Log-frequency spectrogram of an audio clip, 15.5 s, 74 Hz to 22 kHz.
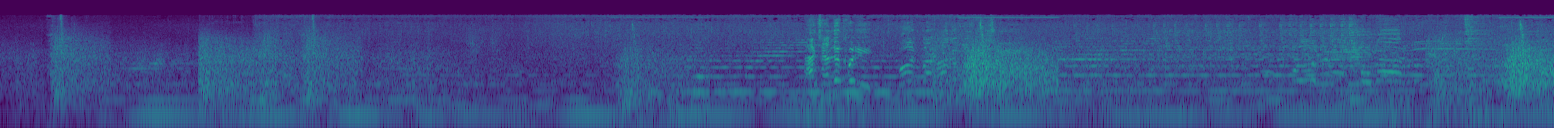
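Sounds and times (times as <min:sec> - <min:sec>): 
thunder cracks and rumbles: 0:00.0 - 0:05.4, 0:06.1 - 0:07.3, 0:09.4 - 0:12.4, 0:14.3 - 0:15.5
low droning hum: 0:00.0 - 0:15.5
steady rain during a storm: 0:00.0 - 0:15.5
speech: 0:08.1 - 0:10.3.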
